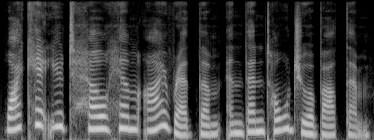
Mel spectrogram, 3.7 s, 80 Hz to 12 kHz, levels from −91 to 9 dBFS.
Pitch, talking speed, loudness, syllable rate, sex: 235 Hz, 225 wpm, -17 LUFS, 4.2 syllables/s, female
